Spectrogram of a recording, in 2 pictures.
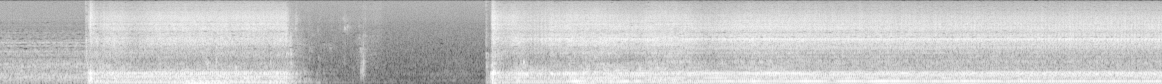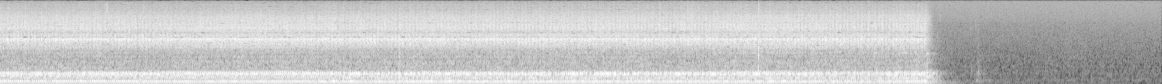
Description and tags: Mono recording of a dishwasher with a contact microphone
